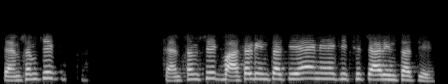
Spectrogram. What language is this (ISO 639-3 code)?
mar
